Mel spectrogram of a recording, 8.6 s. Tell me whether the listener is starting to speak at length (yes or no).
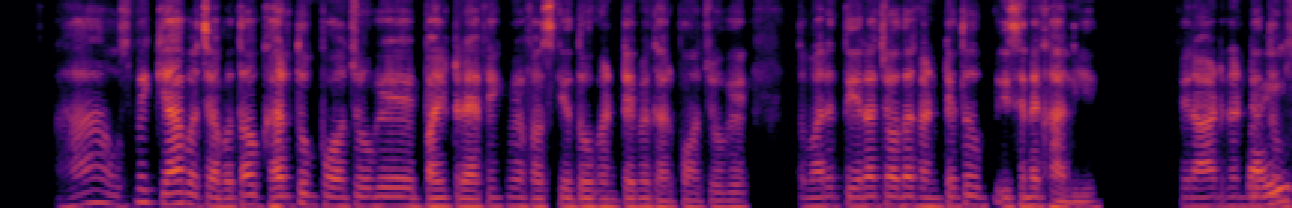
no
